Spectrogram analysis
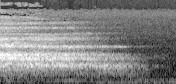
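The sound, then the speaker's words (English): A deep breath let out through the mouth, a soft, airy sigh-like exhale that fades steadily away, faint and alone. “so take a deep breath, maybe two. Into your nose, out through your mouth”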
